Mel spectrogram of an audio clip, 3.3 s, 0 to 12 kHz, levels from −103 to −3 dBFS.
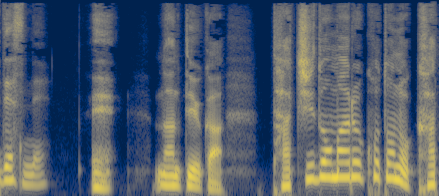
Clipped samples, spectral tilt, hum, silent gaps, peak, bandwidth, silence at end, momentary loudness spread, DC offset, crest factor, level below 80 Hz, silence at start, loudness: under 0.1%; -5.5 dB/octave; none; none; -4 dBFS; 12 kHz; 0 s; 15 LU; under 0.1%; 16 dB; -46 dBFS; 0 s; -19 LUFS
